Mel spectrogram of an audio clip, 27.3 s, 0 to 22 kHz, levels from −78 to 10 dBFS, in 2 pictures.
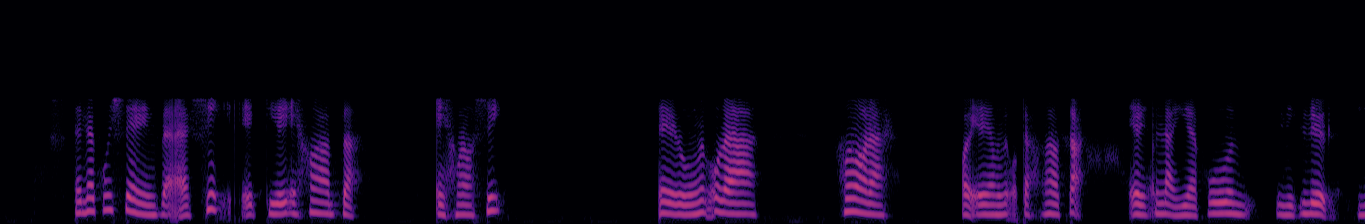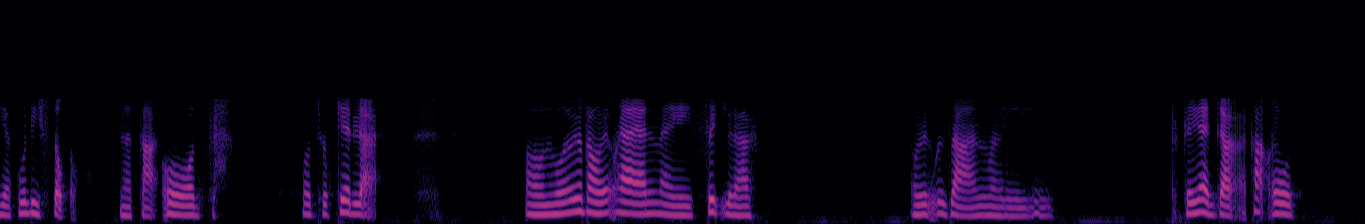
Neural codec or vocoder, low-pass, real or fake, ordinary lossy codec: codec, 16 kHz, 0.5 kbps, FreqCodec, larger model; 3.6 kHz; fake; none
